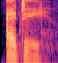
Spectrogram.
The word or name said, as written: eddy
